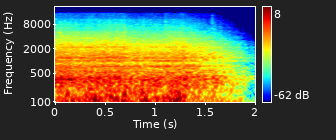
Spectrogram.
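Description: Wind rushing over the microphone and road noise from a moving motorbike, a dense low rumble that fades out near the end.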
